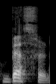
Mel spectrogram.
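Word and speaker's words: Boeser: Men jag säger ju Brock Besser, det är det uttalet.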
